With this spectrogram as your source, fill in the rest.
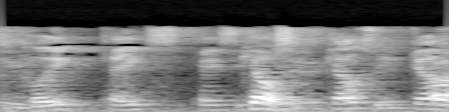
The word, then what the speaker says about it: Kelce: How do you pronounce it? Casey? Kelsey.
